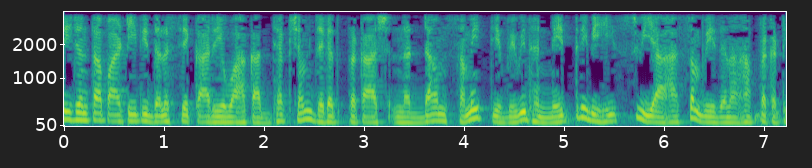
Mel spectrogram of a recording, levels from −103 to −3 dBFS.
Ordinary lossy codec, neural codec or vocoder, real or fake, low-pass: none; none; real; 3.6 kHz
